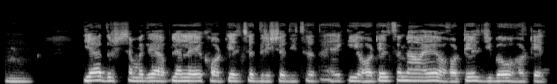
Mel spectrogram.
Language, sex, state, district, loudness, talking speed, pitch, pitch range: Marathi, male, Maharashtra, Dhule, -15 LUFS, 205 wpm, 160 Hz, 145-175 Hz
